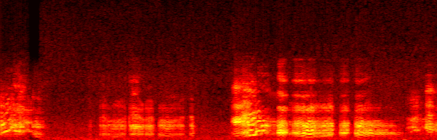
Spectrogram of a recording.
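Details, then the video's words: Raucous macaw calls: coarse, rasping squawks in several bursts, the loudest and longest near the middle, with short silences between. "suara burung macaw"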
